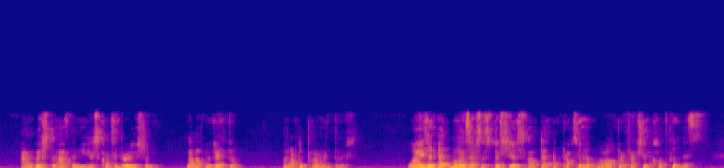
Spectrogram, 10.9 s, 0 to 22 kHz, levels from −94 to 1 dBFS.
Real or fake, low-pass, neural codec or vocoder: fake; 7.2 kHz; codec, 44.1 kHz, 3.4 kbps, Pupu-Codec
